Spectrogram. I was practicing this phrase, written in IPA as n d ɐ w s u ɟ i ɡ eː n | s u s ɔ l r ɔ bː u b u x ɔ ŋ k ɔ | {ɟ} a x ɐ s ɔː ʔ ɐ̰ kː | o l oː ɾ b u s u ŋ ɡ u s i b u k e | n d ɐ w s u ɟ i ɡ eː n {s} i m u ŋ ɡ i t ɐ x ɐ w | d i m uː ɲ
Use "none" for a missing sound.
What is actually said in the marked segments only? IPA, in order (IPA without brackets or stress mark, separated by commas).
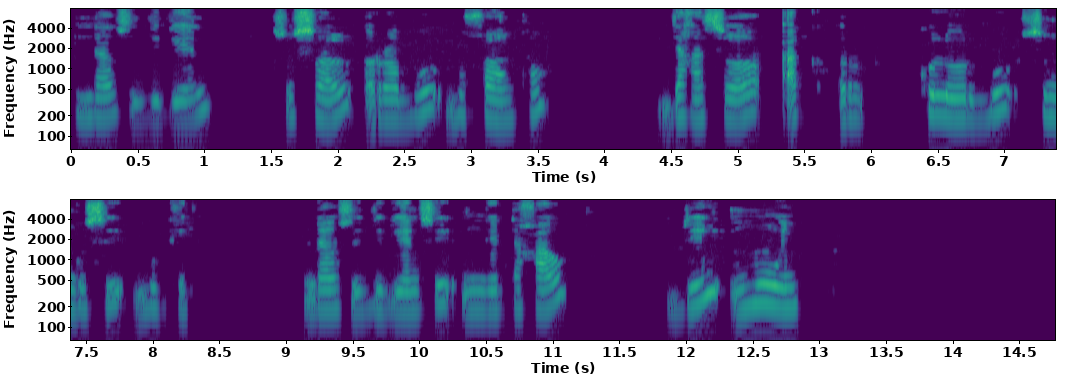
ɟ, s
